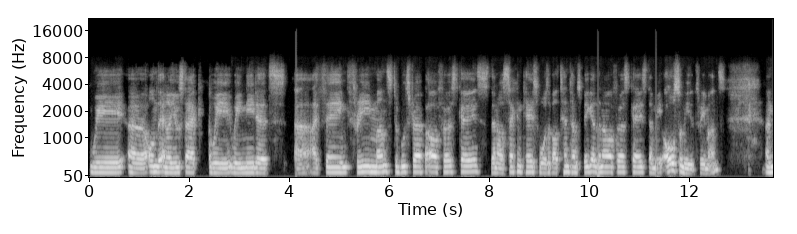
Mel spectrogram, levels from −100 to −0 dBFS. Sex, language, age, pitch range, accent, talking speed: male, English, 30-49, 115-135 Hz, German, 170 wpm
